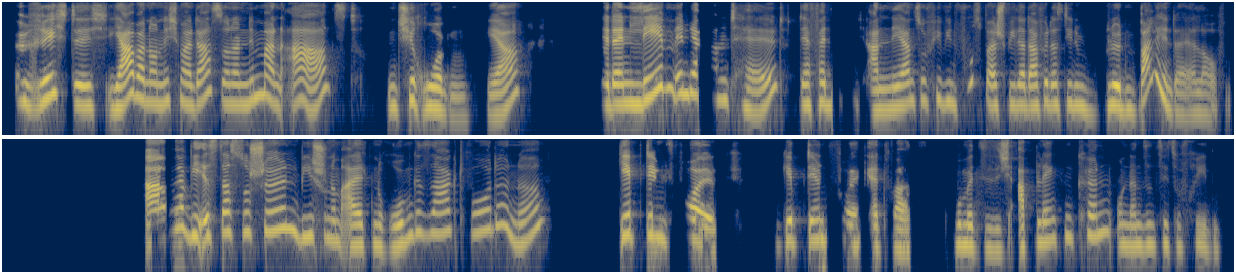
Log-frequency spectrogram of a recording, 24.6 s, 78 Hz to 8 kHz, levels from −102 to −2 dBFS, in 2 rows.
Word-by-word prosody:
Richtig, 230 -3 +3
ja, 210 +6 +7
aber 290 -4 +5
noch 240 -1 -2
nicht 245 +3 -4
mal 235 -3 0
das, 260 +10 0
sondern 230 -1 -3
nimm 265 +5 -1
mal 310 - +3
'n - - -6
Arzt, 415 +6 -1 0.3
'n 210 - -5
Chirurgen, 190 - 0 0.2
ja? 170 - 0 0.8
Der 225 - +2
dein 230 +1 +8
Leben 310 - +5
in 325 +1 +3
der 330 -1 +4 0.2
Hand 265 -4 -7
hält, 195 - -2
der 225 - 0
verdient 230 -1 -3 0.2
nicht 225 - -35
annähernd 205 +6 0
so 260 +1 -8
viel 260 +1 -9
wie 245 - -5
'n 225 - -8
Fußballspieler 225 - -3
dafür, 215 +3 0
dass 225 -1 -3
die 230 - -6
dem 210 -6 -6
blöden 210 -4 +3
Ball - - +3
hinterherlaufen. 170 -2 -6 1.5
Aber 300 +11 +5
wie 275 - +2
ist 265 +3 +2
das 310 0 +2
so 310 0 -3
schön, 330 0 +1
wie 270 +1 -1
schon 255 -1 -2
im 235 -1 -4
alten 200 0 +1
Rom 195 +7 -2
gesagt 310 +1 -5
wurde, 345 +6 -4
ne? 245 - -4 0.8
Gebt 285 0 +3
dem 260 -3 +1 0.2
Volk 385 +6 +5 0.6
gebt 235 +1 -2
dem 235 0 -1
Volk 200 -3 -3
etwas, 180 -3 -2 0.4
womit 200 -3 -2
sie 180 -2 -11
sich 170 +1 -7
ablenken 230 +6 -4
können 285 +3 -3
und 205 -7 -8
dann 195 +1 -4
sind 200 0 -9
sie 210 -2 -8
zufrieden. 105 - -14
230 Hz, 170 wpm, -25 LUFS, 205-285 Hz, 1.5 s, dein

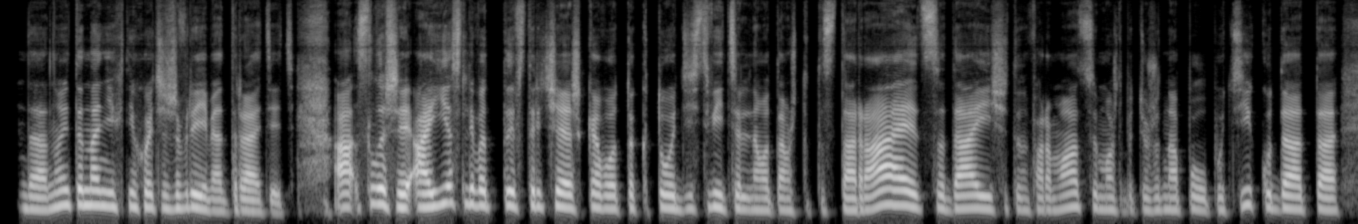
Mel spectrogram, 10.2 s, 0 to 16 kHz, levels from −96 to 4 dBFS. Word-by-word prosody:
Да, 165 -3 0
ну 190 +5 -3
и 220 - +1
ты 225 - +2
на 215 0 +4
них 200 -1 -2
не 195 - -1
хочешь 180 -2 -2
время 175 -5 0
тратить. 135 -5 -3 0.3
А, 195 - +5
слушай, 225 -6 +4
а 190 0 +7
если 235 +2 +1
вот 210 -3 +1
ты 210 0 +2
встречаешь 195 -2 +1
кого-то, 180 -1 -1
кто 185 0 -2
действительно 170 -1 -4
вот 155 - -5
там 160 -1 -4
что-то 145 +1 -15
старается, 180 +4 +3
да, 175 +2 +2
ищет 170 -2 -4
информацию, 165 +4 -5
может 165 -3 -8
быть, - - -16
уже 160 +1 -9
на 160 -1 -4
полпути 160 +6 -8
куда-то, 170 -4 -1
175 Hz, 195 wpm, -21 LUFS, 160-195 Hz, 0.3 s, а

